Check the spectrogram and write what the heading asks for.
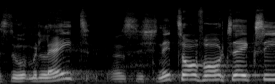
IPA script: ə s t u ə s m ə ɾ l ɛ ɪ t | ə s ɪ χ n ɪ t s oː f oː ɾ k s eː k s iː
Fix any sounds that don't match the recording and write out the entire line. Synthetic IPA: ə s t u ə t m ə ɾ l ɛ ɪ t | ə s ɪ ʃ n ɪ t s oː f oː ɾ k s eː k s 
